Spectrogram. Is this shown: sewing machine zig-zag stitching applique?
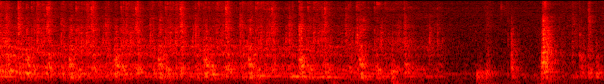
yes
